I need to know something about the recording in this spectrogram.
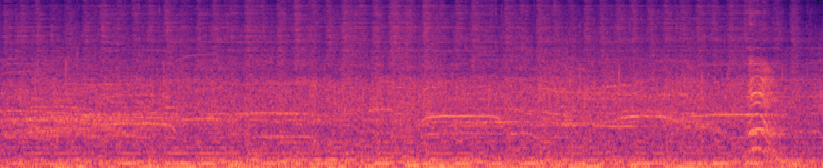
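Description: Live rock band playing with a steady beat, drums and bass driving, while a theatre audience cheers and whoops.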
